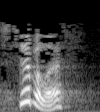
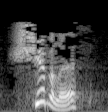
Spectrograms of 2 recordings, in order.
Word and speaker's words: Shibboleth: It says if he said Sibboleth instead of Shibboleth, because he couldn't pronounce a word correctly, they seized him and they killed him at the fords of the Jordan.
